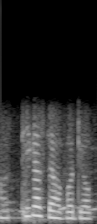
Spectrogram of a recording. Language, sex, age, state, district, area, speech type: Assamese, female, 18-30, Assam, Sivasagar, rural, conversation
